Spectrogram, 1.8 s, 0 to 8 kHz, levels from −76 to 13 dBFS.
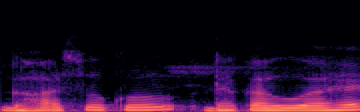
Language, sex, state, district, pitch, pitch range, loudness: Hindi, male, Chhattisgarh, Bastar, 160 Hz, 155-180 Hz, -14 LUFS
